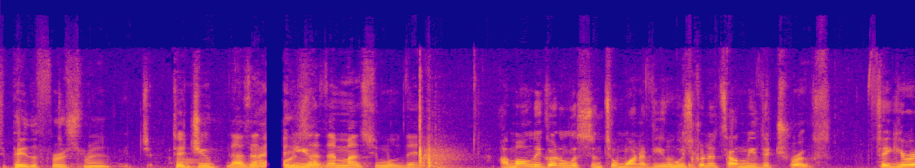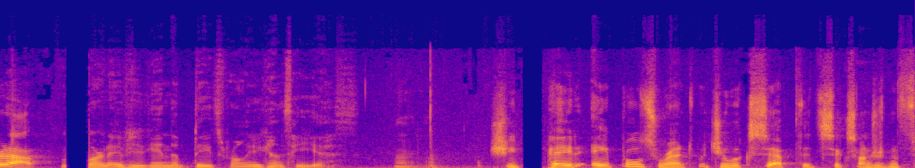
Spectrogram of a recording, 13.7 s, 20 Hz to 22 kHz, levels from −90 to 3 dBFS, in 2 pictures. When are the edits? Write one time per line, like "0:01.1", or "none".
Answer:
none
